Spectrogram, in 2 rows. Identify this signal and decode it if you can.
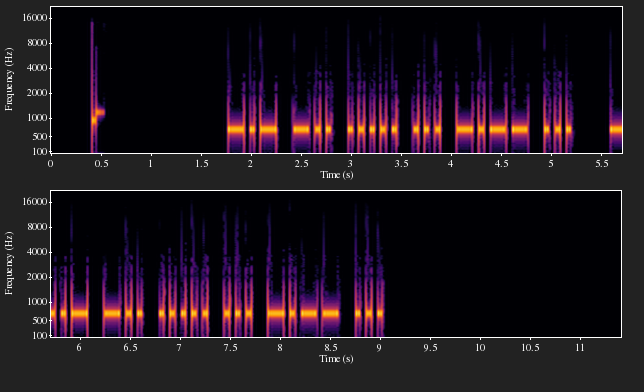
Morse code, heard as a keyed tone, about 22 wpm, 700 Hz. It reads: KD5SYS KD5SYS
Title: USA Call Signs Repeated 2x 22wpm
